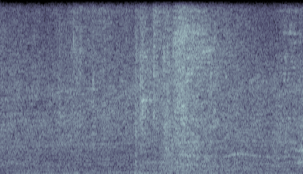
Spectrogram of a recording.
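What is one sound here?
A rocket boost roars loudly.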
